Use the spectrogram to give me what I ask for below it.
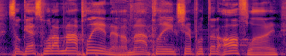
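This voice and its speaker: Music plays in the background behind a man. He talks at a fairly quick pace with lively intonation. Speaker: gaming YouTuber. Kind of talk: opinion rant video. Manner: animated.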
